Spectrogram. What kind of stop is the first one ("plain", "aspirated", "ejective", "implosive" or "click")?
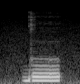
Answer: plain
